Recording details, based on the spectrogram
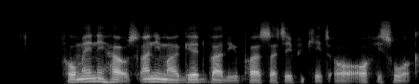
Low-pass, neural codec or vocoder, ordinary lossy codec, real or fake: none; codec, 16 kHz, 0.7 kbps, FocalCodec; none; fake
